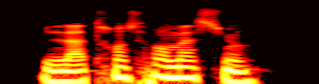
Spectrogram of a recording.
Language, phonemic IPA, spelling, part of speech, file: French, /tʁɑ̃s.fɔʁ.ma.sjɔ̃/, transformation, noun, Fr-transformation.ogg
- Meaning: 1. transformation 2. conversion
